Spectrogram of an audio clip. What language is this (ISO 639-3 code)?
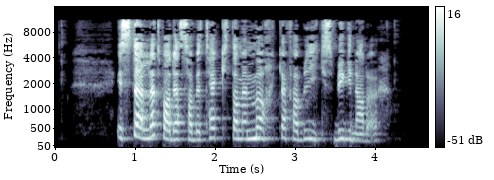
swe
